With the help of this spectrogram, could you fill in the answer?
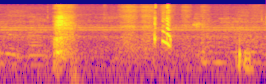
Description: Our baby girl with the hiccups.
